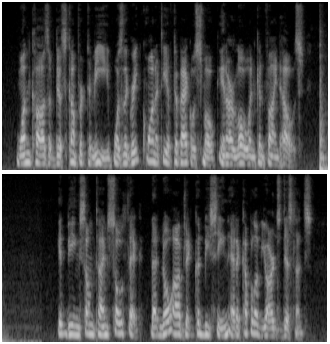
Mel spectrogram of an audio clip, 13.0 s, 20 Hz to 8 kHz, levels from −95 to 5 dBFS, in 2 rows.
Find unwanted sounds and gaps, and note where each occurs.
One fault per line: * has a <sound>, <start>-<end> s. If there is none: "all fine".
* has a thud, 6.3-7.3 s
